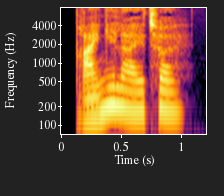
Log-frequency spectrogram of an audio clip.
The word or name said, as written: drengelegetøj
